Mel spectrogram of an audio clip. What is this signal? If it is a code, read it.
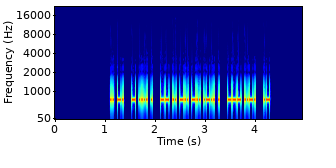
Morse code, heard as a keyed tone, about 49 wpm, 700 Hz. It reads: IN THE MIDDLE OF A
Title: Sets of 5 Words 50wpm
